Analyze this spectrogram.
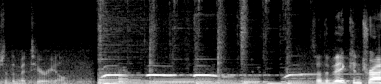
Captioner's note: bersiul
